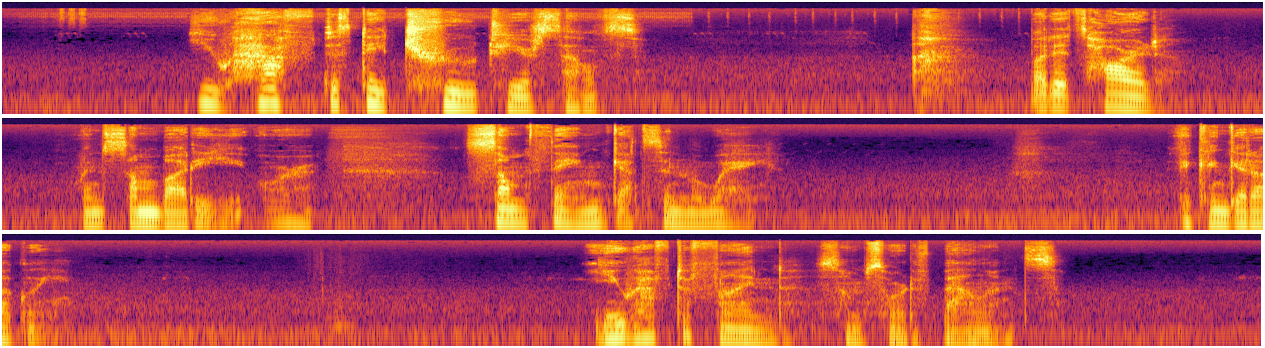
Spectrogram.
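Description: A woman speaks calmly and earnestly, close by.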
